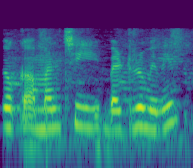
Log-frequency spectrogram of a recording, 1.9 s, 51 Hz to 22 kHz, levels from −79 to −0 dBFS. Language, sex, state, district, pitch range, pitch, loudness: Telugu, male, Telangana, Karimnagar, 210-230 Hz, 220 Hz, -16 LUFS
